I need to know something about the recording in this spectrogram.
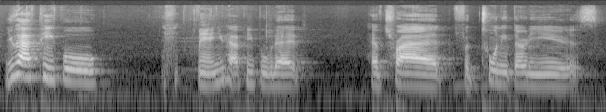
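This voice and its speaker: A young adult woman musician telling stories in a casual interview, animated and repeating phrases for emphasis. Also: deep voice, unhurried. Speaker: guest musician.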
